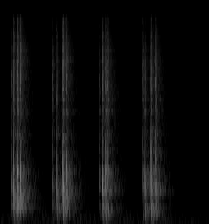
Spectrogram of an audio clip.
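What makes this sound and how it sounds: A small, clear, solid-walled glass perfume bottle, mostly empty and held in the hand, is tapped and scratched with long acrylic nails. Four separate bursts of crisp clicking and scraping are heard, each a rapid cluster of bright ticks with a glassy midrange tone that fades within a fraction of a second.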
